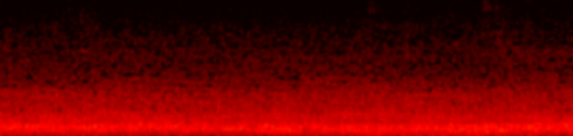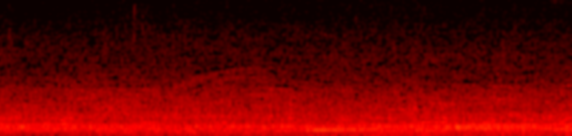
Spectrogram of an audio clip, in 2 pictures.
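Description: A large crowd murmurs and chatters steadily in an echoing arena.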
